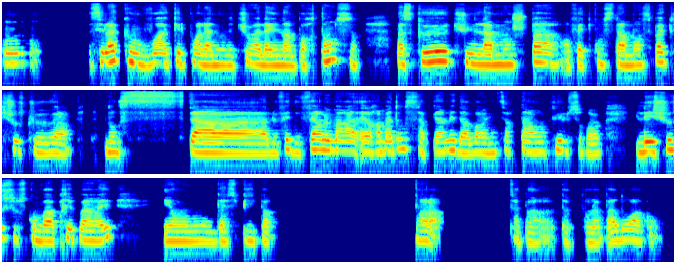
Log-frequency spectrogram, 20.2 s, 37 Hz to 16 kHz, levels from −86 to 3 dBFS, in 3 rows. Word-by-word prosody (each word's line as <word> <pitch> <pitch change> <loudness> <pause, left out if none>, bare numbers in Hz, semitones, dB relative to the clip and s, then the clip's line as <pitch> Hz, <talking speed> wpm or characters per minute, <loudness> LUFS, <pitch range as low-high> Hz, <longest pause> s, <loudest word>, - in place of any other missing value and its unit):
on 195 0 -2 0.6
c'est 215 - -2
là 225 +2 +8
qu'on 225 -5 +1
voit 200 +4 -1
à 195 - -2
quel 195 0 -3
point 195 -1 -2
la 175 -1 +2
nourriture 175 +3 -4
elle 180 -1 +2
a - - +4
une 175 0 0
importance, 200 +8 -1 0.4
parce 185 0 0
que 225 +3 +10
tu 225 -2 -4
ne 190 - 0
la 180 -1 +5
manges 185 +1 -1
pas, 205 -4 +3
en - - -8
fait, 165 -2 -5
constamment. 180 -1 -1
C'est 180 - -14
pas 215 - +3
quelque 215 - -12
chose 200 -1 -5
que, 195 - -10
voilà. 175 +3 -3 0.3
Donc 190 -1 -3
ça 175 -3 +3
le 175 - -7
fait 220 +6 -1
de 180 - -7
faire 225 +5 +2
le 215 - +3
mara 200 -1 -1
heu, 190 - +2
ramadan, 195 +4 -2
ça 230 -6 -8
permet 190 +4 -2
d'avoir 180 -1 -1
une 175 0 -7
certain 195 0 -6
recul 190 +3 -4
sur, 195 -2 -10
heu, 165 0 -4 0.3
les 195 +1 +6
choses, 220 +3 +1
sur 215 -3 -9
ce - - -12
qu'on 195 - -4
va 175 -1 +4
préparer 185 +2 -1 0.5
et 175 +2 -1
on 175 0 -3
gaspille 175 +1 -7
pas - - -7 1.4
voilà. - - -1 0.7
Tu 205 - -11
as - - -9
pas 155 -1 -10
tu 170 - -9
as - - -13
p - - -30
on 160 - -6
n'a 155 0 -4
pas 160 - -4
le - - -2
droit, 190 -1 -2
quoi. 225 - -15
185 Hz, 215 wpm, -24 LUFS, 175-205 Hz, 1.4 s, que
